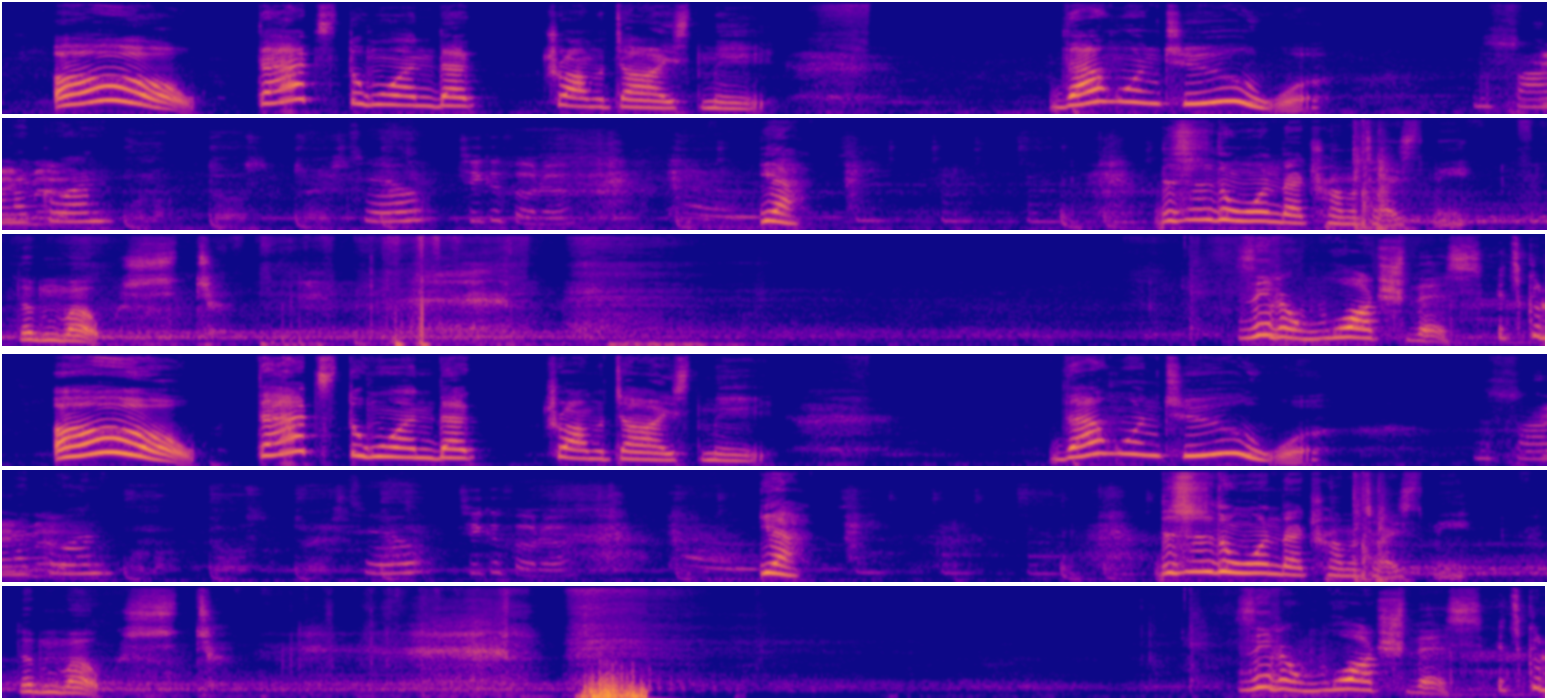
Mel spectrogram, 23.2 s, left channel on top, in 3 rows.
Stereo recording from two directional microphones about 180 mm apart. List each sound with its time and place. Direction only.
0.3 s a child's voice: 45° right (ahead or behind); by 4.3 s 25° right (ahead or behind)
5.3 s speech: 30° right (ahead or behind)
8.7 s music: 10° right (ahead or behind)
9.5 s a woman's voice: centre (ahead or behind)
10.0 s speech: 40° right (ahead or behind)
11.5 s speech: 35° right (ahead or behind)
13.3 s speech: 40° right (ahead or behind)
14.8 s speech: 20° right (ahead or behind)
17.7 s a sound: 90° right
21.7 s a child's voice: 20° right (ahead or behind)
22.6 s speech: 15° right (ahead or behind)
